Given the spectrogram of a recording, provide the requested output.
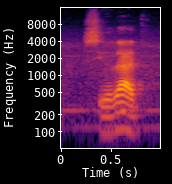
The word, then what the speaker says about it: ciudad: Or this one ends in another letter other than a vowel in or S. I know that the stress is on the last syllable, ciudad.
